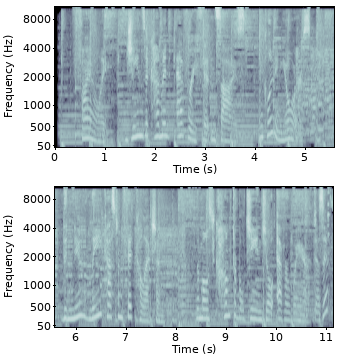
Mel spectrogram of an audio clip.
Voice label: female, late20s late30s clear

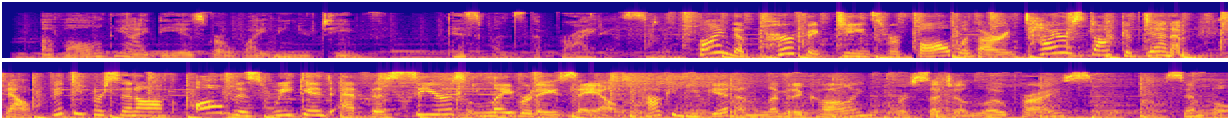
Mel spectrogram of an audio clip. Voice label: female, late30s early40s clean

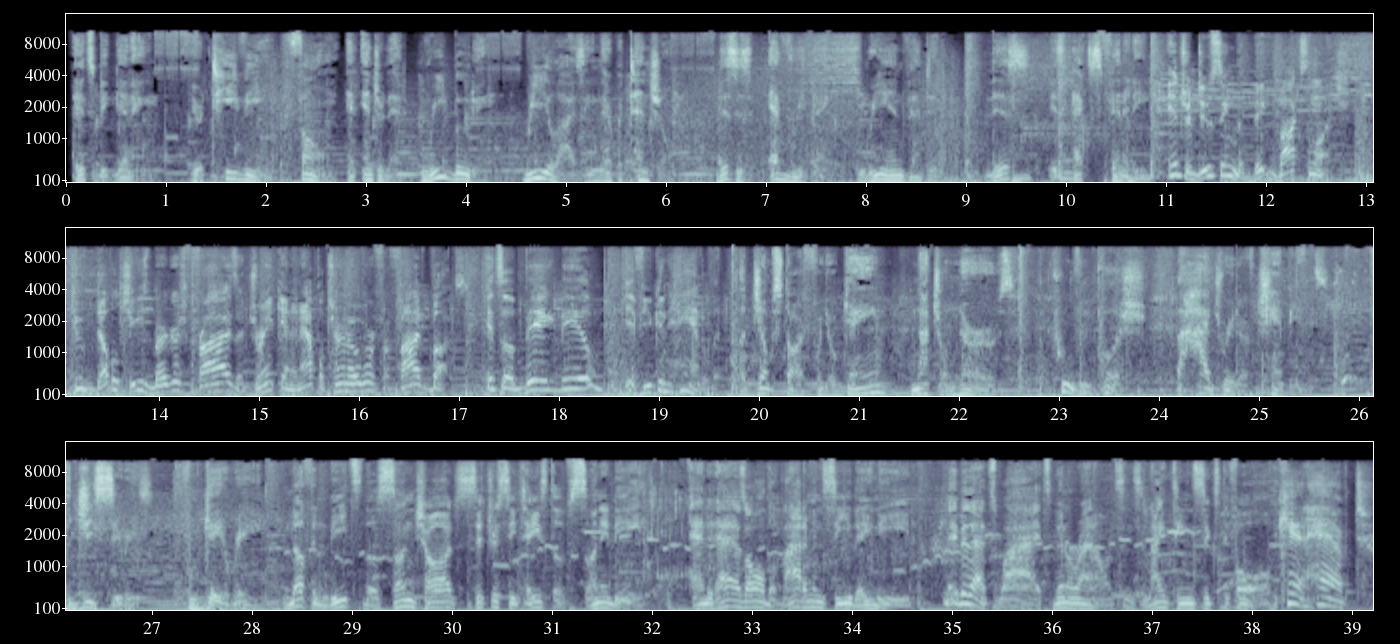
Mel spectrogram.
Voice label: male, mid 30s mid 40s, cool

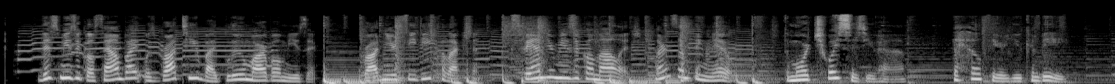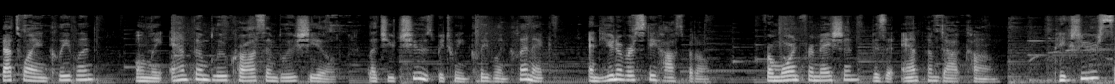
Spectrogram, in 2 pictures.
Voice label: female, late 20s mid 30s contemp

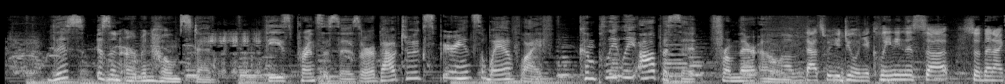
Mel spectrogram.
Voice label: female narration

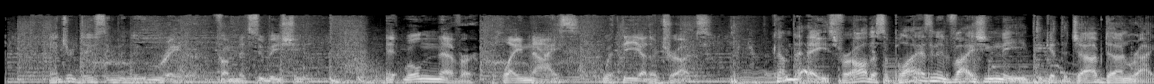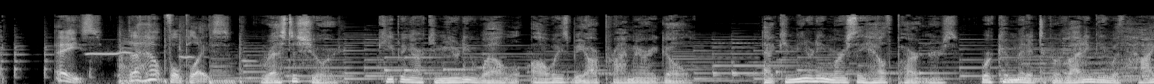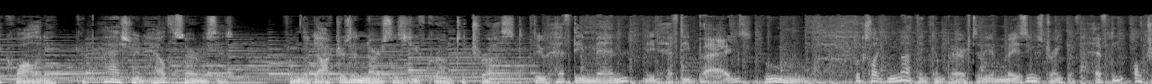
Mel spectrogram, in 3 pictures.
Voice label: male, mid 30s mid 40s, cool

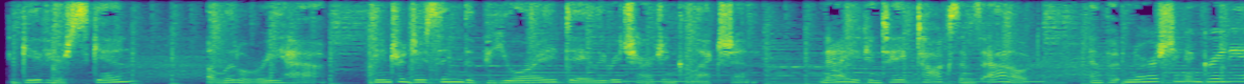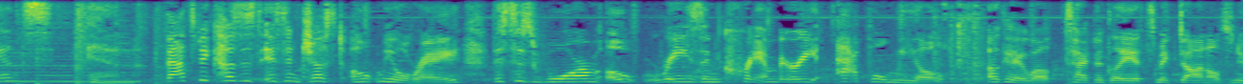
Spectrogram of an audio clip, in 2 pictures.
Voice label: female late 20s mid 30s contemp

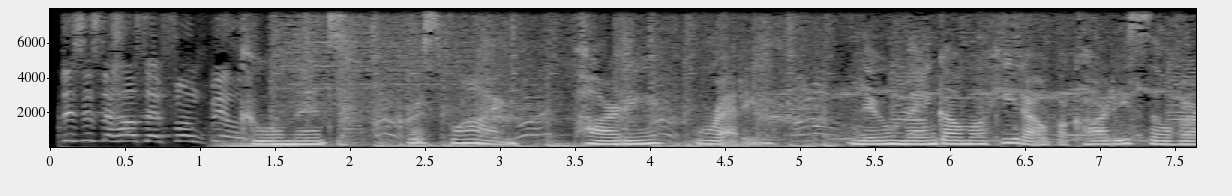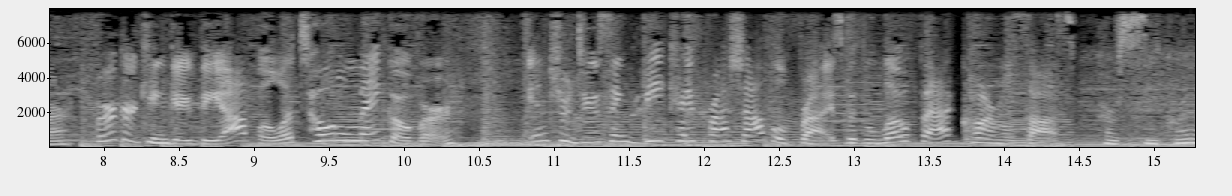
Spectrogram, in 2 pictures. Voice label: female, late 20s mid 30s contemp

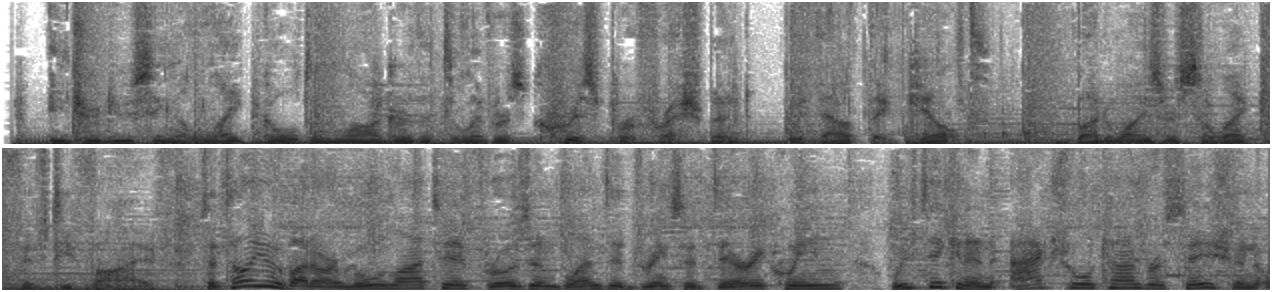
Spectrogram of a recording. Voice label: male, sophisticated

